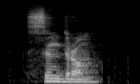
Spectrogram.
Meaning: syndrome
- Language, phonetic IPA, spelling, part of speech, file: Ukrainian, [senˈdrɔm], синдром, noun, LL-Q8798 (ukr)-синдром.wav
